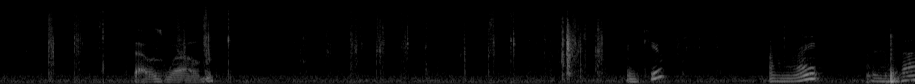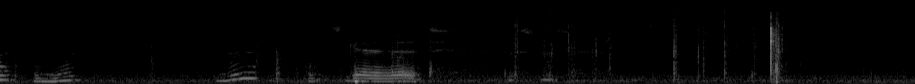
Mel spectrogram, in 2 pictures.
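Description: Playing cards riffle and flick as a deck is shuffled.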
